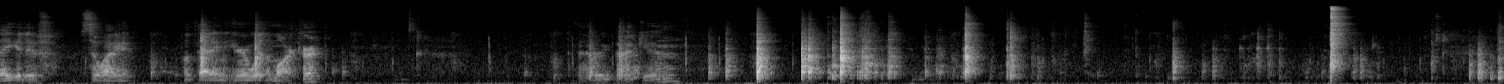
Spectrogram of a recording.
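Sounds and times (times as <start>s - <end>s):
plastic clicks and knocks: 7.1s - 15.0s.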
